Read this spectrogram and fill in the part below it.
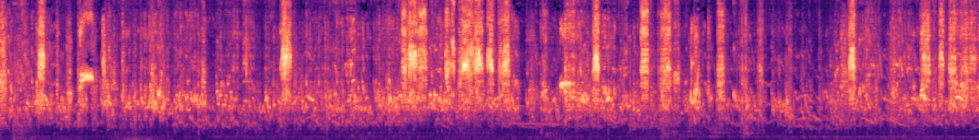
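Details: Colony of Australian budgies in an aviary, many birds chirping in a lively overlapping chorus of high tweets, squeaks and short harsh notes over nearly ten seconds.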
